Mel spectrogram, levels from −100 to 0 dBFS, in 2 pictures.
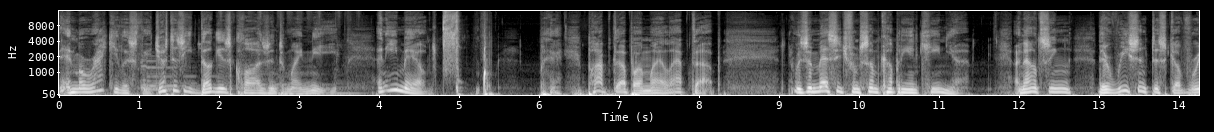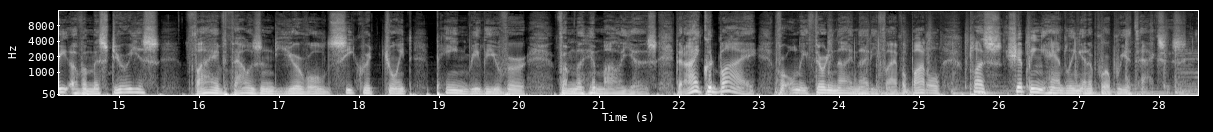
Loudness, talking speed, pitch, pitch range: -19 LUFS, 120 wpm, 105 Hz, 90-140 Hz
